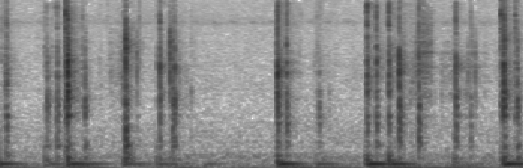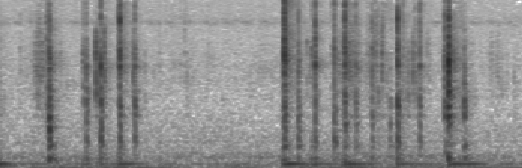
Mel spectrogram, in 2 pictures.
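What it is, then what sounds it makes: Mechanical keyboard with plastic keycaps. A mechanical keyboard with an aluminium case and plastic keycaps is typed on by fingertips, seen from the side. Irregular bursts of sharp, bright clicks come in quick runs separated by short pauses. Each keystroke carries a deep thock underneath and dies away almost instantly.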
